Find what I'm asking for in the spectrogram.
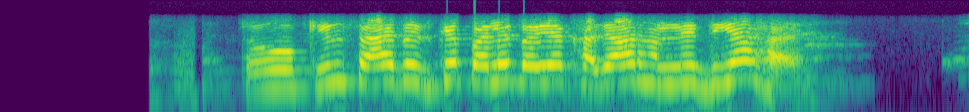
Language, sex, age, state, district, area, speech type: Hindi, female, 60+, Uttar Pradesh, Ayodhya, rural, conversation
